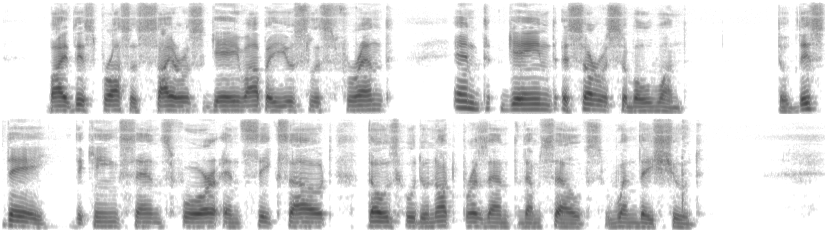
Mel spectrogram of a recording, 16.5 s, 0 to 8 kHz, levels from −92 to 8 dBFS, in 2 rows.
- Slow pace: Yes, slow, 120 wpm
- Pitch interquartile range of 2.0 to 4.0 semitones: Yes, average, 2.8 semitones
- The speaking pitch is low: Yes, low, 115 Hz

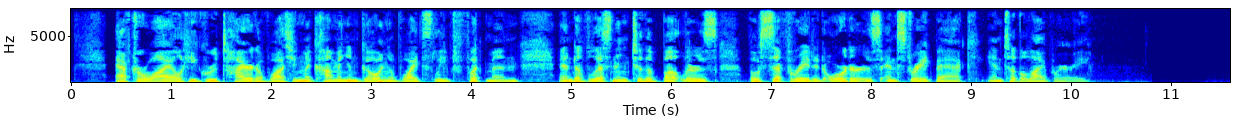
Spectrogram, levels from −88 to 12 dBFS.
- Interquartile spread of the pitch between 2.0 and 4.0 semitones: Yes, average, 2.9 semitones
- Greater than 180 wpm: No, average, 155 wpm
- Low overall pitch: Yes, low, 130 Hz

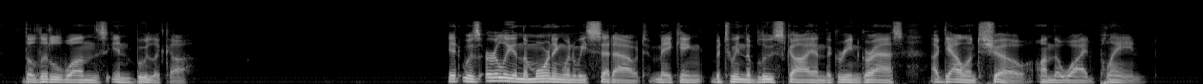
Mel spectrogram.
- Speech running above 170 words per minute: No, average, 155 wpm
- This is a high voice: No, low, 105 Hz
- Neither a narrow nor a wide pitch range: Yes, average, 3.1 semitones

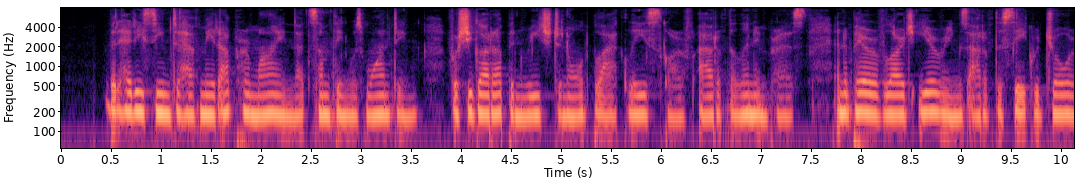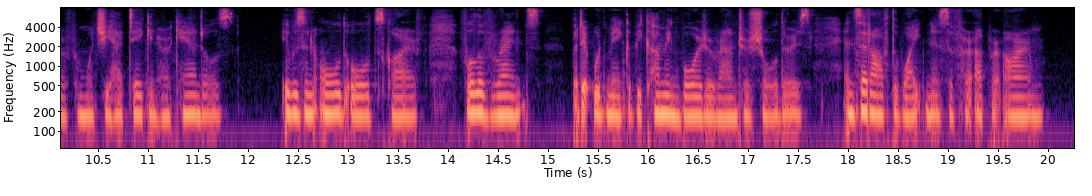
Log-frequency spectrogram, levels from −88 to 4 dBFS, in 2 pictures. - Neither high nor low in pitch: Yes, medium, 175 Hz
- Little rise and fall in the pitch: Yes, narrow, 1.3 semitones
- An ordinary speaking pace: No, fast, 225 wpm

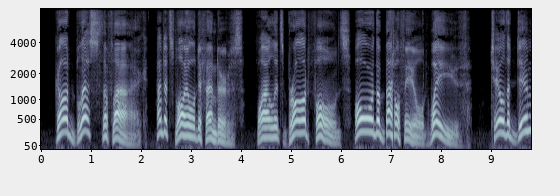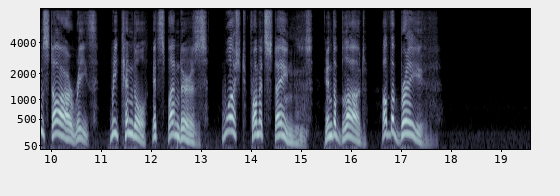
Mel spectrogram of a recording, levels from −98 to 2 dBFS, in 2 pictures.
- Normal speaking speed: No, slow, 105 wpm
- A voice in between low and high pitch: Yes, medium, 180 Hz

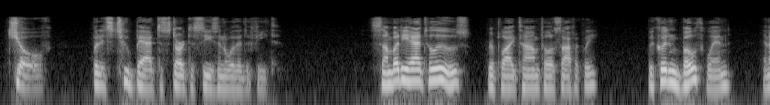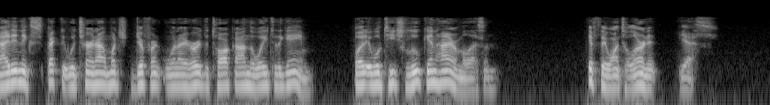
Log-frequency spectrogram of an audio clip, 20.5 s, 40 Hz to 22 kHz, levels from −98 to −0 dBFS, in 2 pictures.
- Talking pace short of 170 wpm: No, average, 175 wpm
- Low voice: Yes, low, 130 Hz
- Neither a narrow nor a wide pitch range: Yes, average, 4.1 semitones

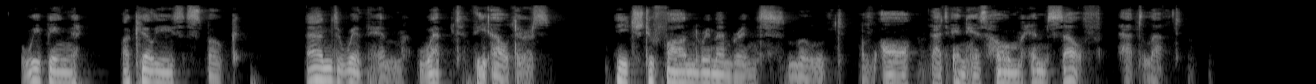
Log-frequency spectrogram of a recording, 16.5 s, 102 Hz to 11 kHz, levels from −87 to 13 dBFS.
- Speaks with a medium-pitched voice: No, very low, 95 Hz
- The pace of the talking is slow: Yes, slow, 85 wpm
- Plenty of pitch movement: No, average, 5.0 semitones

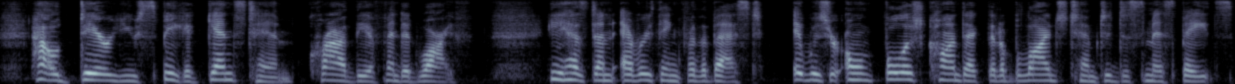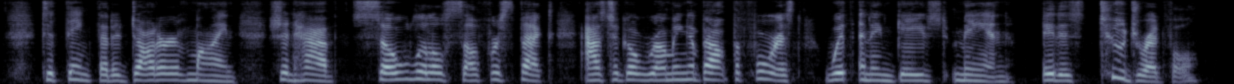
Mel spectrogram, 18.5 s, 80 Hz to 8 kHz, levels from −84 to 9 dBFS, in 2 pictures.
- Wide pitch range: No, average, 3.3 semitones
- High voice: Yes, high, 210 Hz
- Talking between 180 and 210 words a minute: Yes, average, 185 wpm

